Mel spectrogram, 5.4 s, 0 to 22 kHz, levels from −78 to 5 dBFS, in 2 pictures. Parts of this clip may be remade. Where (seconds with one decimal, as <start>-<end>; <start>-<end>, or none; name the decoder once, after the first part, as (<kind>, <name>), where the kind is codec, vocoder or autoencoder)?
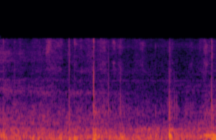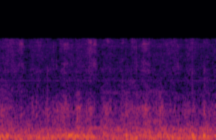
none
